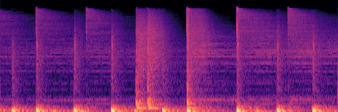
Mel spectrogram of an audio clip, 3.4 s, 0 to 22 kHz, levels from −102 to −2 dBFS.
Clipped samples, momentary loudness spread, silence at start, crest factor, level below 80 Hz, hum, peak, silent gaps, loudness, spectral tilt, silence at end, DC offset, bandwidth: under 0.1%; 3 LU; 0 s; 18 dB; -24 dBFS; none; -4 dBFS; none; -26 LUFS; -6 dB/octave; 0 s; under 0.1%; 16.5 kHz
